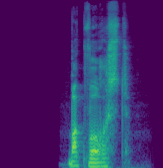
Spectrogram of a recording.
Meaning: a sausage made from ground veal flavoured with parsley and chives
- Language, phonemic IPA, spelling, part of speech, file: German, /ˈbɔkˌvʊʁst/, Bockwurst, noun, De-Bockwurst.ogg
